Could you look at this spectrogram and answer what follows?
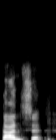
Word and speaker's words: danse: And people are going to ask on that first A, there's a really funny mark on top, okay? There's a funny mark on this. And that's telling us it's a long A sound. So, danse, right? Danse, danse.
